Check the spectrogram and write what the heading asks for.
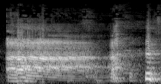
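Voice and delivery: loud, helpless laughter; laughing hard. Real, not acted. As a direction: crack up at the joke. Laughing fit at the table.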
